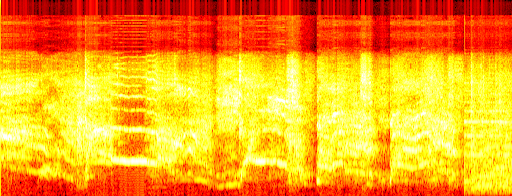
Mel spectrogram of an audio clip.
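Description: Human voices shrieking and wailing without words, in long sliding cries of about a second each with short breaks between them. A fuller, lower sound comes in near the end.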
